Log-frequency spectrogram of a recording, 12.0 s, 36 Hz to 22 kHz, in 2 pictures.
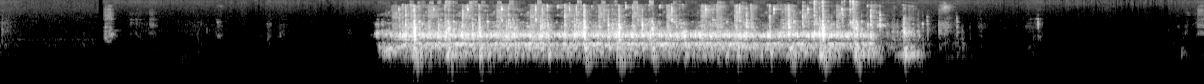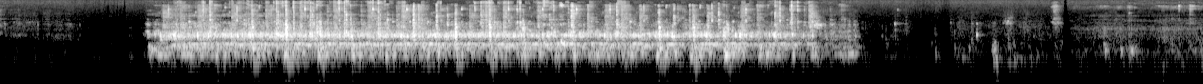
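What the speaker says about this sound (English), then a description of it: "I'm making sure that I keep that elastic tight and the fabric on the front and the back nice and flat as it passes under the machine, using a 3-stage zigzag" A sewing machine runs a 3-stage zigzag stitch over elastic held tight against fabric, buzzing steadily in two separate bursts of about three seconds each, with quiet pauses between.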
